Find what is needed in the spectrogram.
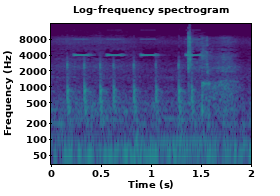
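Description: Dishwasher control-panel buttons pressed several times in quick succession, each press a small click, most with a short high beep, while a 15-minute quick program is selected.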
